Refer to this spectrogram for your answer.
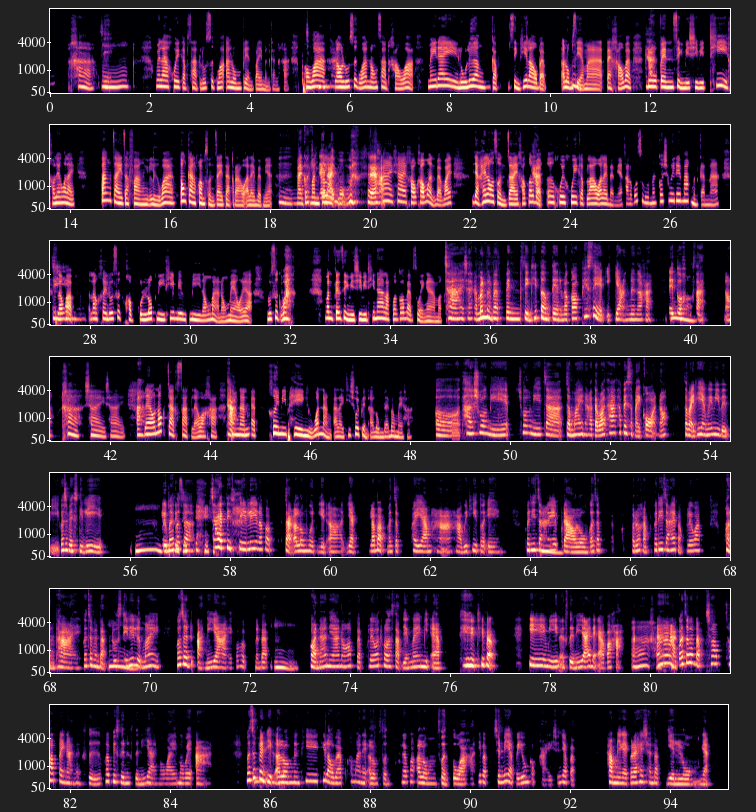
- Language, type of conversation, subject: Thai, unstructured, มีอะไรช่วยให้คุณรู้สึกดีขึ้นตอนอารมณ์ไม่ดีไหม?
- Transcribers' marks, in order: other background noise; tapping; chuckle; laughing while speaking: "ว่า"; laughing while speaking: "ซีรีส์"; laughing while speaking: "ที่"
